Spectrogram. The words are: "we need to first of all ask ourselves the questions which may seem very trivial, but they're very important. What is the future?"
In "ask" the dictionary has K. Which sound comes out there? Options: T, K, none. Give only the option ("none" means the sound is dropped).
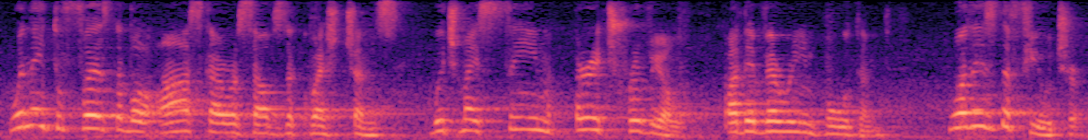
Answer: K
